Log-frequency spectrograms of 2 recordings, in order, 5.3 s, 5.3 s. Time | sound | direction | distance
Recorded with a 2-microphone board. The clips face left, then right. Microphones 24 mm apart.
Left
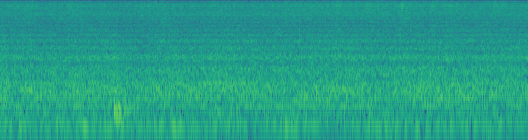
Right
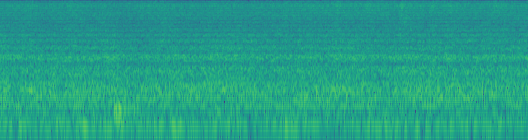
0.0 | running water | centre (ahead or behind) | 1.6 m
1.1 | a thud | 60° left (ahead or behind) | 9 m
